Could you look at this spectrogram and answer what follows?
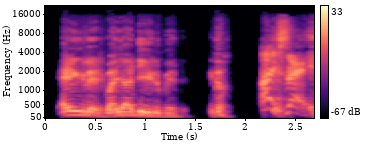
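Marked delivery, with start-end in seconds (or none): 0.1-1.3 put-on ten-year-old child's voice pitched very deep. Retelling what a ten-year-old said behind him, deep-voiced kid impression. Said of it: "a 10-year-old with a deeper voice than you".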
